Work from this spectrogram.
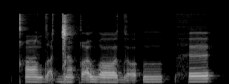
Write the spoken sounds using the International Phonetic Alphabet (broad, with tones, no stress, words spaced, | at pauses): qʰɔ̃ː˨dˤo̰˦ɡ͡ǀɐ̃˦˨qo̰˦ wɔː˨dɔ̰˧ʔu˦ | hə˦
